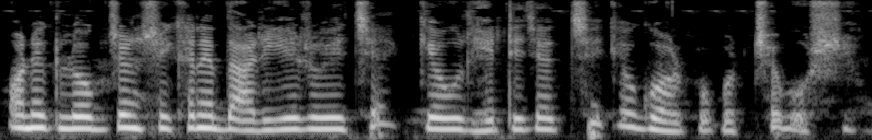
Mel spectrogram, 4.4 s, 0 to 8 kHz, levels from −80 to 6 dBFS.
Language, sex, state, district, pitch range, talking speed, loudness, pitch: Bengali, female, West Bengal, Cooch Behar, 225-265 Hz, 165 wpm, -15 LUFS, 240 Hz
